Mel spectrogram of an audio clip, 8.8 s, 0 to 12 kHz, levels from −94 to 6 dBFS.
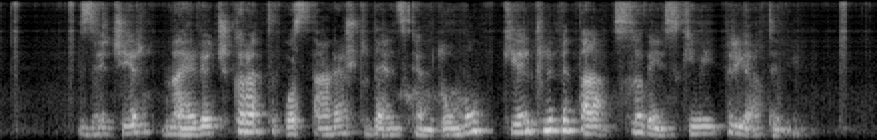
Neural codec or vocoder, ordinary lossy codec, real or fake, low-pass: codec, 24 kHz, 3 kbps, HILCodec; none; fake; none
